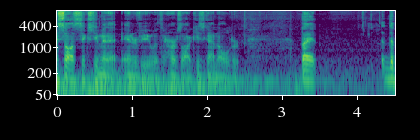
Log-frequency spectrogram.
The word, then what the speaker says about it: Herzog: This was a story that propelled Herzog, that's how you say his name, it propelled him into the spotlight of fame.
